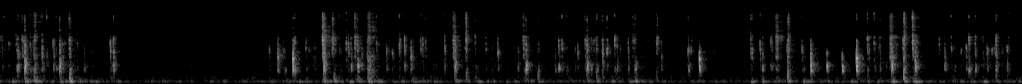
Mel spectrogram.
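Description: Fingertips type rapidly on a compact black plastic typewriter-style keyboard with round plastic keycaps. The result is bursts of crisp, bright clicking taps, with a pause of about a second and a half near the start before the typing resumes. A faint low hum sits beneath it throughout.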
